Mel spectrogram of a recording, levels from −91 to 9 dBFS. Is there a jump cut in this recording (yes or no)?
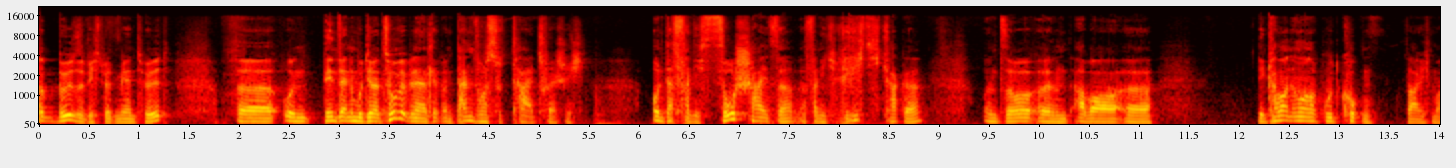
no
